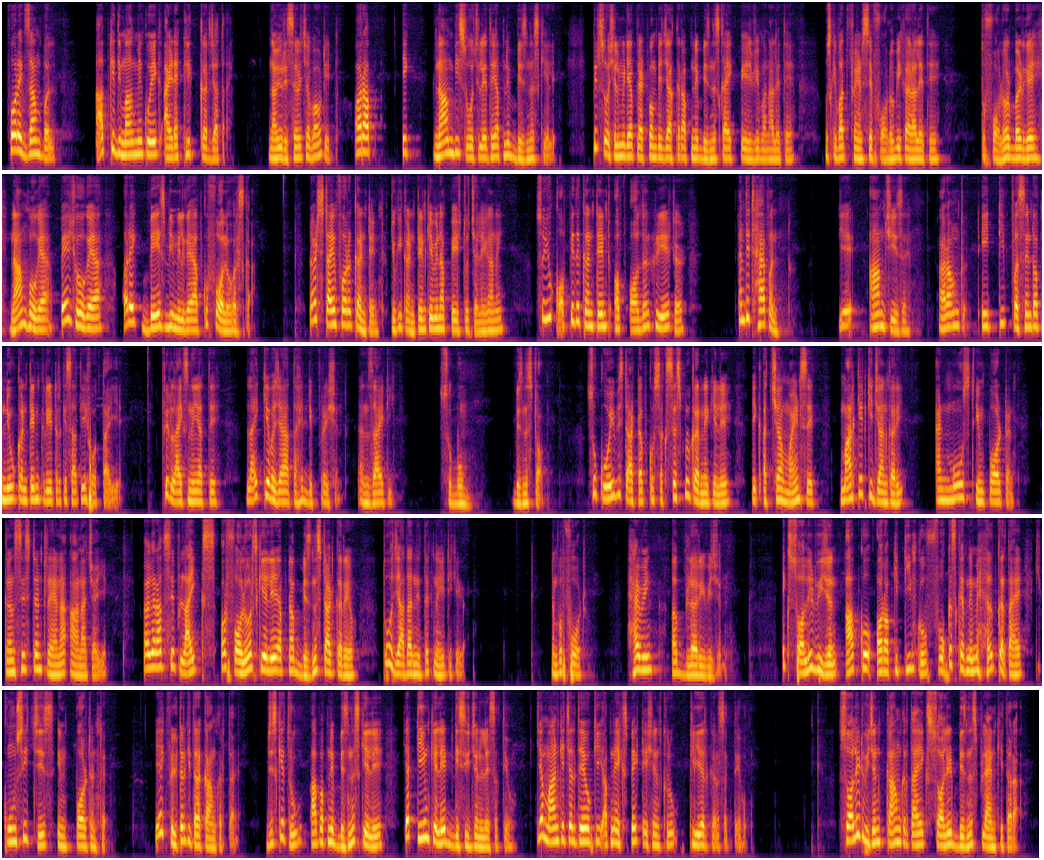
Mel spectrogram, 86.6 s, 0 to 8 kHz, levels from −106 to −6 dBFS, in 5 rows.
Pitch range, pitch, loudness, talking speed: 135-190 Hz, 155 Hz, -21 LUFS, 170 wpm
